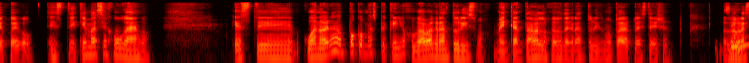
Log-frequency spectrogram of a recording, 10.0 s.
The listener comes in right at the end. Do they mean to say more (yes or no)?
yes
